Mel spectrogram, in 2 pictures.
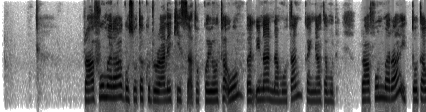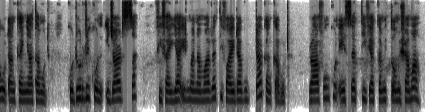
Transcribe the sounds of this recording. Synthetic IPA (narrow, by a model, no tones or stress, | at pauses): ɾaːfuːmɐɾaːɡɔsɔt̪ɐkʊd̪ʊɾaːle̞ːke̞ːsːa̰ːt̪ɔkːɔjo̞ːt̪ɐʔuːb̥ɐlʔɪnaːnːɐmo̞ːt̪aːŋkɐnɲaːt̪ɐmʊᶑɐ̥ | ɾaːfuːnmɐɾaːɪt̪ːo̞ːt̪ɐʔuːᶑaːŋkɐnɲaːt̪ɐmʊᶑɐ̥ | kʊd̪ʊrːɪkʊnɪd͡ʒaːɾsɐ | fɪfɐjːaːʔɪlmɐnɐmaːrːɐt̪ːɪfaːʔɪd̪aːɡʊd̪ːaːkɐŋkʼɐ̰bʊᶑɐ̥ | ɾaːfuːŋkʊnʔe̞ːsːɐt̪ːiːfɪɐkːɐmɪt̪ːɔːmɪʃɐmaː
